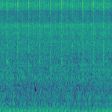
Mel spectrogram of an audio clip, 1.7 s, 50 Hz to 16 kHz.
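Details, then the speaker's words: Ford F-150 cold start after an oil change, started in flood mode: faint light ticking over the idle rumble from an exhaust manifold leak. Both sides are still ticking despite two replaced manifolds per side and new torqued stainless bolt kits. "you can hear the exhaust manifold ticking again and it's both sides this is two manifolds replaced on this side two manifolds replaced on that side new bolt kits stainless and torqued"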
